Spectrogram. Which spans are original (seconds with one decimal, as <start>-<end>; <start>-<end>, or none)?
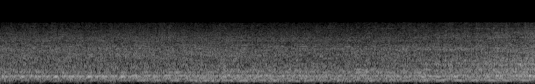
0.0-2.1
